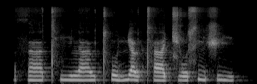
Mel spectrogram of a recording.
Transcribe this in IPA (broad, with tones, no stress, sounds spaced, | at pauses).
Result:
θ ä˦ tʰ i˦ l a˦ ʊ̯ tʰ o˦˨ ɲ a˦˨ ʊ̯ tʰ ä˨ t͡ɕ o˨ s ĩ˦˨ ʃ i˦˨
